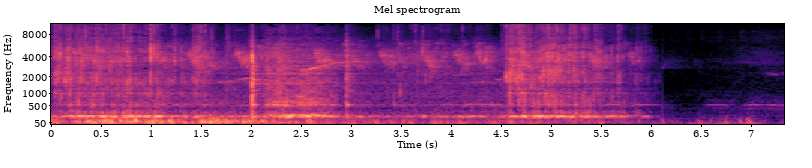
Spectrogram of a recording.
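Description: Birds chirping over a dense noise full of sharp clicks and crackles. It cuts off abruptly about six seconds in.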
